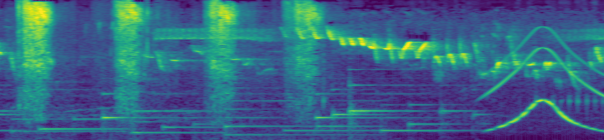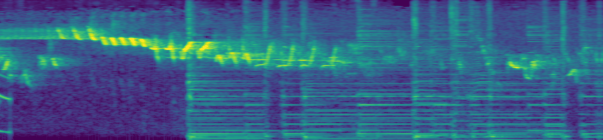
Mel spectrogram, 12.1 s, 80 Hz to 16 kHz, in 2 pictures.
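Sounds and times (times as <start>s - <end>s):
background music: 0.0s - 6.2s
bird chirps: 1.4s - 12.0s.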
